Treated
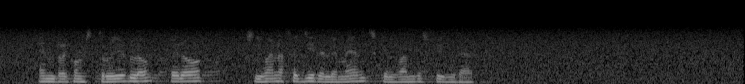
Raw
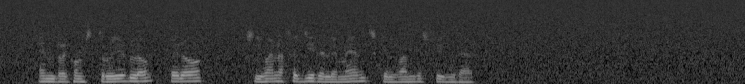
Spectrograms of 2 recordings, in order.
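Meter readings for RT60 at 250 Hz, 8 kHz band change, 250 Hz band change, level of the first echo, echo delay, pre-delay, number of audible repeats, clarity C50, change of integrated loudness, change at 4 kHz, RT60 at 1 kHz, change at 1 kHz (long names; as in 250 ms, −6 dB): no reverb audible, −23.0 dB, −0.5 dB, −18.0 dB, 213 ms, no reverb audible, 1, no reverb audible, −4.0 dB, −8.0 dB, no reverb audible, −1.5 dB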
